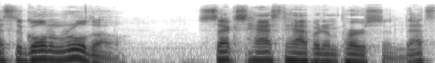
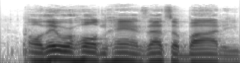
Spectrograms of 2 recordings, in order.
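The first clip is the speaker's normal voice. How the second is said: plain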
